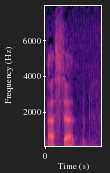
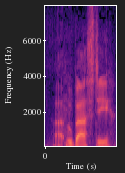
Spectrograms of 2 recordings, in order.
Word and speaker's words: Ubasti: Yeah, Bastet's a perennial favorite, not Bastet. Ubasti is her name in Egyptian.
